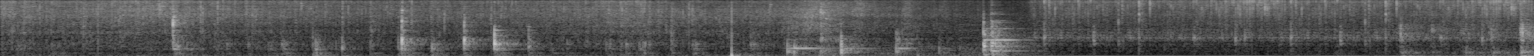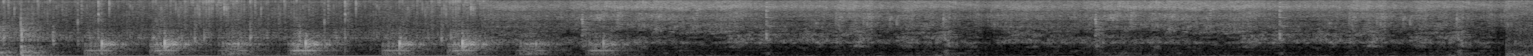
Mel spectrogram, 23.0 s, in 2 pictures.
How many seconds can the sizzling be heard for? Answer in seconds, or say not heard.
23 s.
